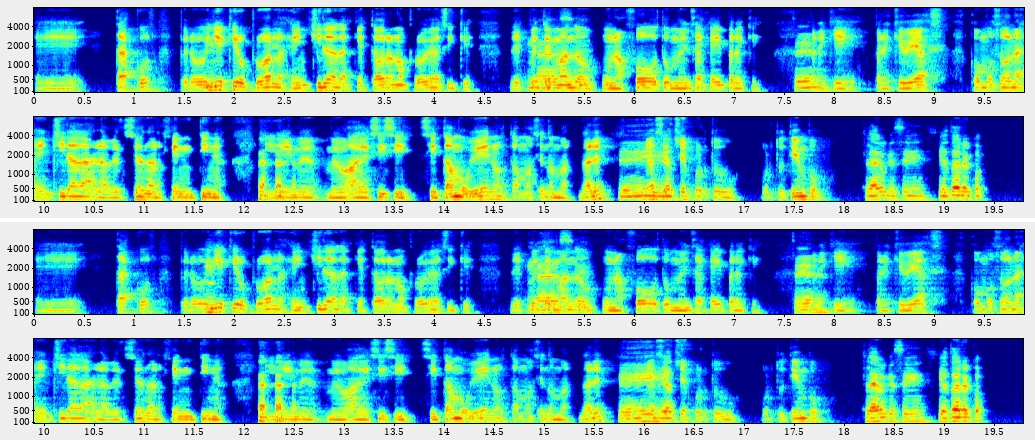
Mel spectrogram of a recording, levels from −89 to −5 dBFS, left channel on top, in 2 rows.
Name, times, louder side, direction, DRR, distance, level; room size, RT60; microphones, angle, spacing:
voice 1, 0.0-0.5 0.8-7.3 7.8-9.1 9.4-15.7 16.0-16.9 17.2-17.9, left 4 dB, 30° left, 0.4 m, -27 dB
voice 2, 4.9-5.6 7.6-8.0 12.1-12.4 14.9-15.1 15.7-16.3 18.2-19.4, right 1 dB, 25° right, 0.9 m, -25 dB
3.0 x 2.3 x 2.2 m
head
